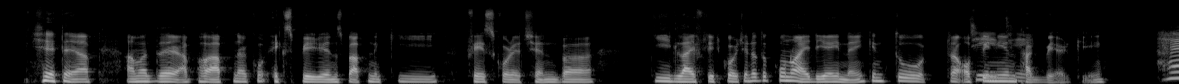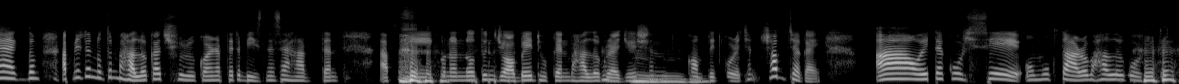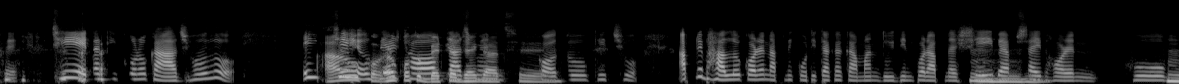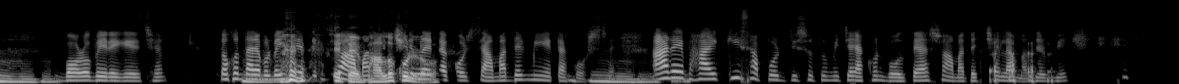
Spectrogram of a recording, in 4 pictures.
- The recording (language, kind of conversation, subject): Bengali, unstructured, শোকের সময় আপনি নিজেকে কীভাবে সান্ত্বনা দেন?
- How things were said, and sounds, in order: tapping; chuckle; in English: "গ্র্যাজুয়েশন কমপ্লিট"; other background noise; chuckle; in English: "জাজমেন্ট"; chuckle; chuckle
